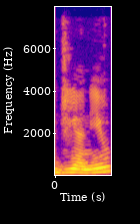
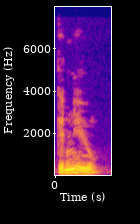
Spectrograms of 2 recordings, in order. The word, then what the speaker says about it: GNU: reading it for the first time you'd say gnu but apparently you pronounce it as gnu okay uh even though there is a word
